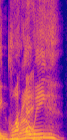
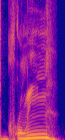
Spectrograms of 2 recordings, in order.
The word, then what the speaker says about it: groin: They always say growing, but it's groin if I'm trying to say it right.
